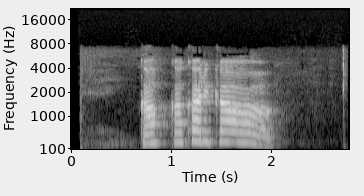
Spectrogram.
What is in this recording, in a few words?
"cococorico", portuguese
